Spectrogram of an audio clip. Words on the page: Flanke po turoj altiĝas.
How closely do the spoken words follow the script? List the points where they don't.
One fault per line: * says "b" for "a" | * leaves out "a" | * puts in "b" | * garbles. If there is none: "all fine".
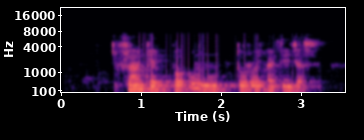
* puts in "unu"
